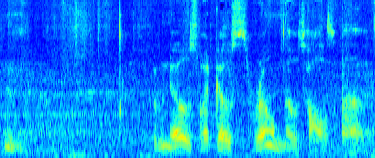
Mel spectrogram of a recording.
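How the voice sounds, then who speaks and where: A man playing a kindly lord commander in a fantasy audio drama, proud but worried, with measured, formal speech. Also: deep voice, animated, background noise. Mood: uncertain, pondering.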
